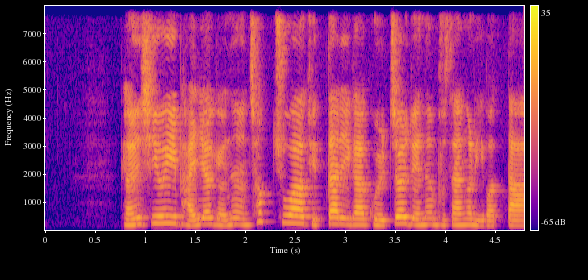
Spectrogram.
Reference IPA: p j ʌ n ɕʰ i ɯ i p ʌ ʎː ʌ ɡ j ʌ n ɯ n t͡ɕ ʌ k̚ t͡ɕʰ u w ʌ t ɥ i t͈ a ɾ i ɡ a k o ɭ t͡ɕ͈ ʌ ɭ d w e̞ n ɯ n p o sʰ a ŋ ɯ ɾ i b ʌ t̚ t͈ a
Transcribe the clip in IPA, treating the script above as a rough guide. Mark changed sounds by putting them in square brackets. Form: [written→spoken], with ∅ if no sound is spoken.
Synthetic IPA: p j ʌ n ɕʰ i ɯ i p [ʌ→a] ʎː ʌ ɡ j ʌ n ɯ n [t͡ɕ→t͡ɕʰ] ʌ k̚ t͡ɕʰ u w [ʌ→a] t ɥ i t͈ a ɾ i ɡ a k o ɭ t͡ɕ͈ ʌ ɭ d w e̞ n ɯ n p [o→u] sʰ a ŋ ɯ ɾ i b ʌ t̚ t͈ a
